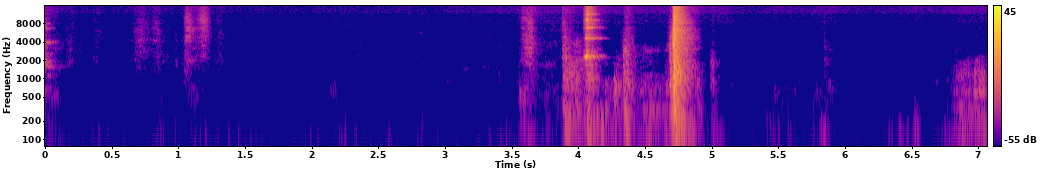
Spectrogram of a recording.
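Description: Paper cutting on cardstock for a handmade pop-up card: mostly quiet, then a short scrape and a sharp snip-like slice close by, with faint rustles afterward.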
